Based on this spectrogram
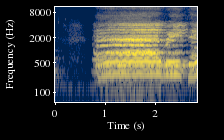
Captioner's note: none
